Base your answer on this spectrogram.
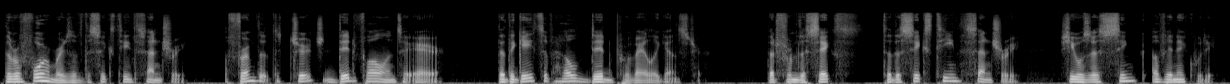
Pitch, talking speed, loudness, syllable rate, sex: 120 Hz, 180 wpm, -21 LUFS, 5.4 syllables/s, male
